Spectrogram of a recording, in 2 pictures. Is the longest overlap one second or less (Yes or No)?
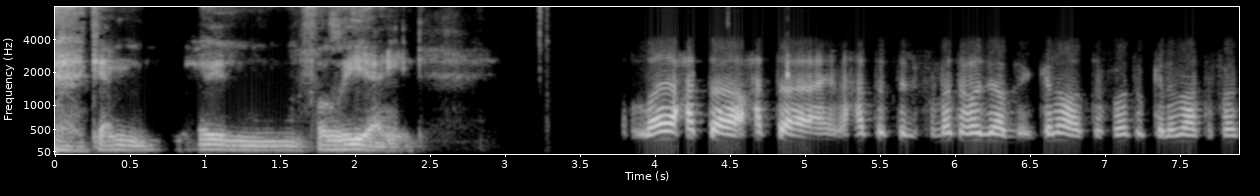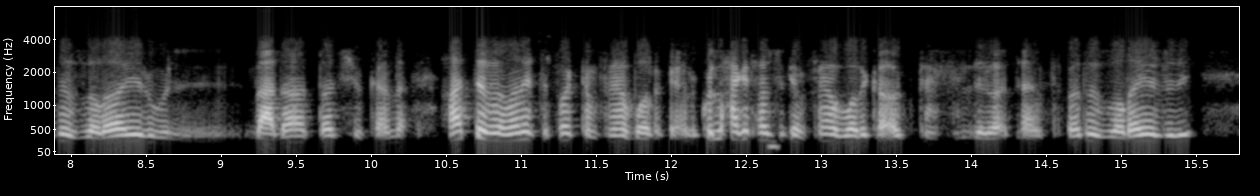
Yes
